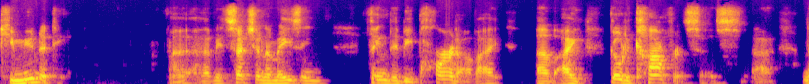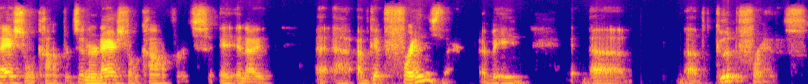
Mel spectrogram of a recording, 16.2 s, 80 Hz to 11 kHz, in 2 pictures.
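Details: Adult man who stutters, active in the stuttering support community for over 25 years, with word and part-word repetitions; stuttering.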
